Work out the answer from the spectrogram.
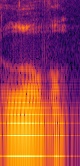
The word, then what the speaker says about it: Louisville: to be Washington Louisville I'm trying to say it like people from Kentucky say it Louisville you just really have to like just Lille Lille that's how you do it um we've got today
